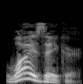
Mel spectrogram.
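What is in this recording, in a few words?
"wiseacre", English, British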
